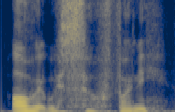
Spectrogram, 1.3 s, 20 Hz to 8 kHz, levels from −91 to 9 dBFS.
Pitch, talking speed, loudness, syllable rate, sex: 145 Hz, 230 wpm, -19 LUFS, 5.4 syllables/s, female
